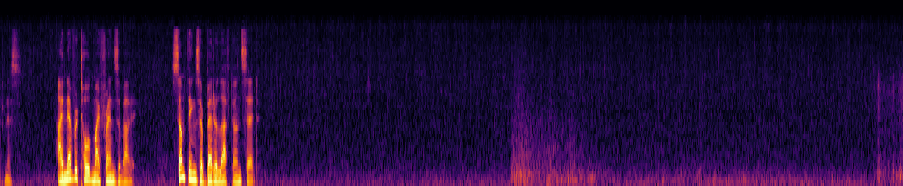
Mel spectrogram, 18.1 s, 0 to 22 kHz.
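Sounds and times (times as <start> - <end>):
steady rain: 0.0 - 18.0
thunder rumble: 10.2 - 18.0.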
